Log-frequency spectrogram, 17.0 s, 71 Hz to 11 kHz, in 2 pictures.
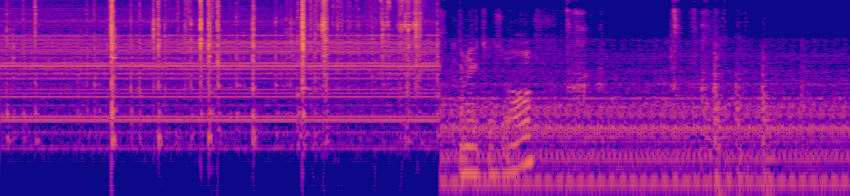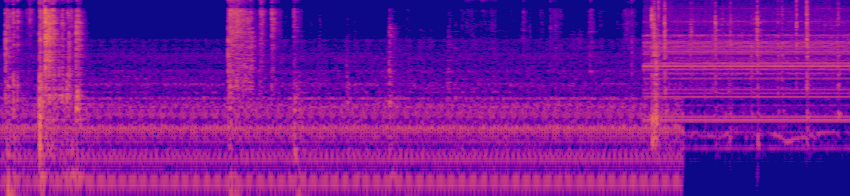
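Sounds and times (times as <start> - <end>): clicks of wire connectors: 0.0 - 4.4, 15.0 - 17.0
steady background hum: 0.0 - 17.0.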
